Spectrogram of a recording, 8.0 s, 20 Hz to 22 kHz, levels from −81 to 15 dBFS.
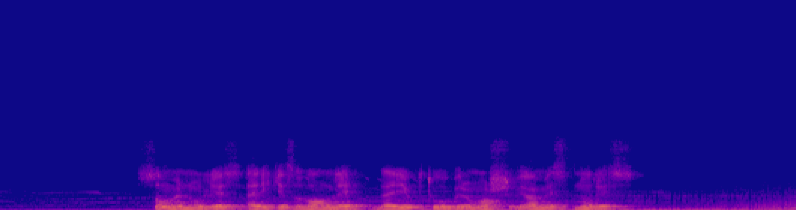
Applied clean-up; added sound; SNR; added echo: none; Gull, seagull / Waves, surf / Siren; 16 dB; reverberation time 0.7 s.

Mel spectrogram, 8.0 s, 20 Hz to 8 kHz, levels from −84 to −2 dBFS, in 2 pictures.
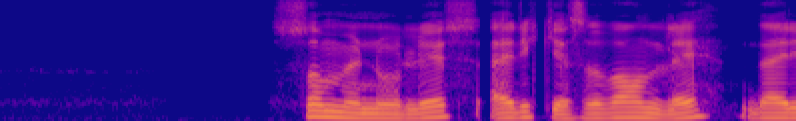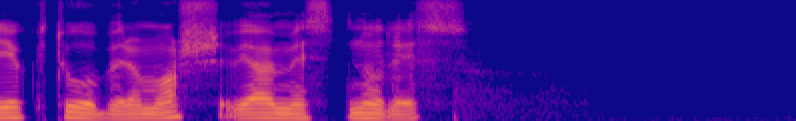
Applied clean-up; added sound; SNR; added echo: none; none; none; none.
